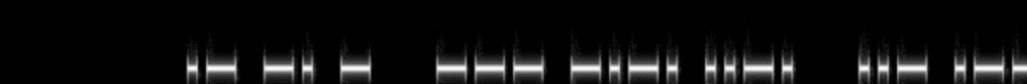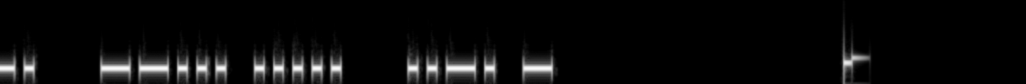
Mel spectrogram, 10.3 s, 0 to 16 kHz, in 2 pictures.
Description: Morse code, heard as a keyed tone, about 25 wpm, 700 Hz. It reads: ANT OCF UP 75 FT
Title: Practice QSO - Exchange 2 - Info - 25wpm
